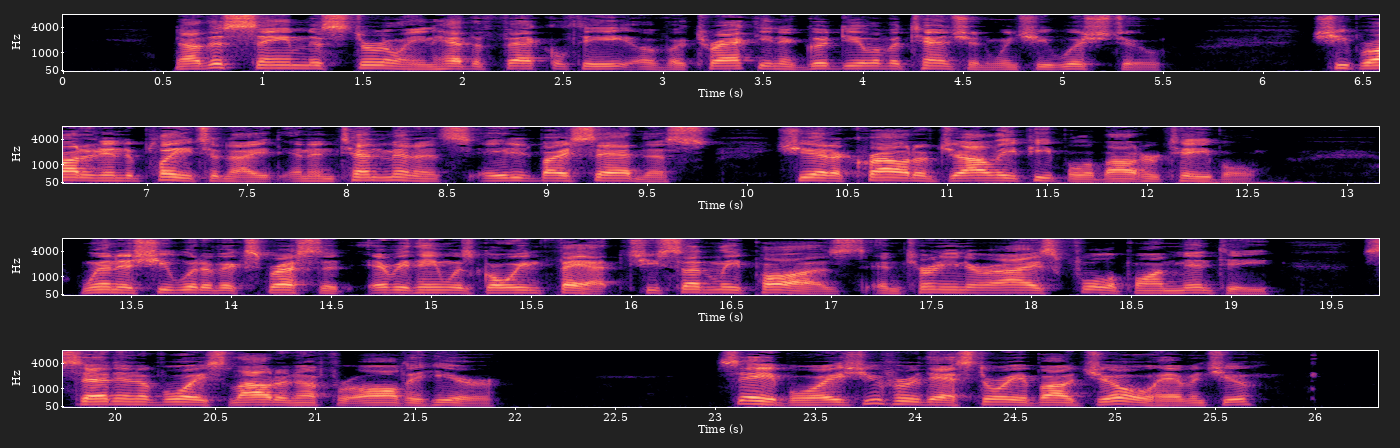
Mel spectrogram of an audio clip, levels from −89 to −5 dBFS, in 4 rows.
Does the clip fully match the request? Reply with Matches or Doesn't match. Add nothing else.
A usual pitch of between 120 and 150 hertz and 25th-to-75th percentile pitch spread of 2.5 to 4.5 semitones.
Matches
